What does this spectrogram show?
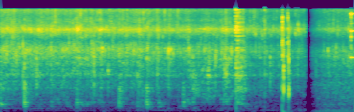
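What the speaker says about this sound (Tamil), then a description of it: "வெங்காயம் வதங்கிட்டுருக்குங்க" Small shallots sauté in hot oil with a steady crackling sizzle, broken by a few louder stirring scrapes and clinks toward the end before a brief pause.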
